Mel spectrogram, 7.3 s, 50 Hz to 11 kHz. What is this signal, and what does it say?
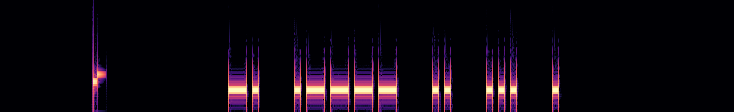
Morse code, heard as a keyed tone, about 20 wpm, spaced as for 15 wpm, 700 Hz. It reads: N1ISE
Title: 062 Lesson 11g - Letter h - Call Signs 20wpm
